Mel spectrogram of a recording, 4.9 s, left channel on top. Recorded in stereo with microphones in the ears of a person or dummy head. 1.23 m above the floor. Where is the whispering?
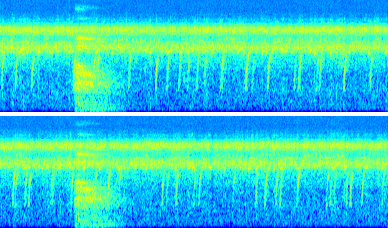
20° left (ahead or behind), 5 m.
